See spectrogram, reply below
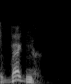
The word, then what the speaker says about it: Wegner: And my name is not Wagner, it's Wegner. Wegner. With a V. Wegner. But it's spelled with a W.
